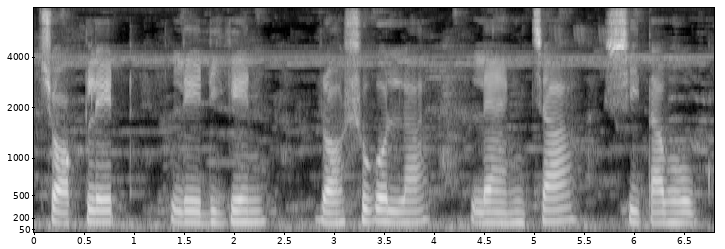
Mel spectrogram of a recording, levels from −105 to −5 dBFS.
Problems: constant background noise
